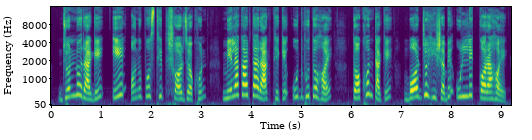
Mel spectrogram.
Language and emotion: Bengali, neutral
